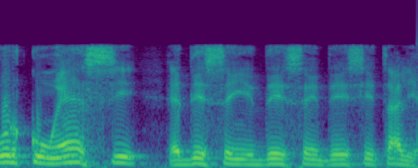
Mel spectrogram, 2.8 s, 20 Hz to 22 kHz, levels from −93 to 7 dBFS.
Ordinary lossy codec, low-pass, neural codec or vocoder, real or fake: none; 7.2 kHz; none; real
